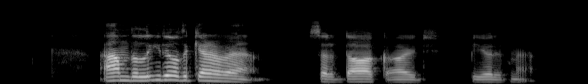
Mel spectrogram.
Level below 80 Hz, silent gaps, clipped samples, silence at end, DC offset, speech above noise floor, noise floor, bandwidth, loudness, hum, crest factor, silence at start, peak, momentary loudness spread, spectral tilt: -74 dBFS; none; under 0.1%; 0.65 s; under 0.1%; 45 dB; -68 dBFS; 7.8 kHz; -22 LUFS; none; 22 dB; 1 s; -2 dBFS; 23 LU; -3.5 dB/octave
